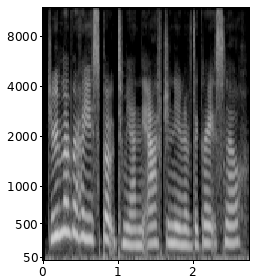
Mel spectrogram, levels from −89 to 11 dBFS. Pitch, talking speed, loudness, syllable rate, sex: 260 Hz, 325 wpm, -16 LUFS, 7.7 syllables/s, female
